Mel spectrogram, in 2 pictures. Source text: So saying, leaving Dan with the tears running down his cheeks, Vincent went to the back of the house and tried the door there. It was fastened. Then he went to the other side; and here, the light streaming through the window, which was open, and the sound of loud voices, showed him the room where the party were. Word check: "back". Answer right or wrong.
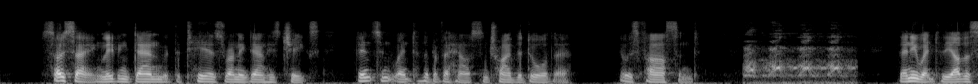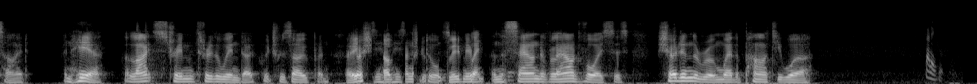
wrong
